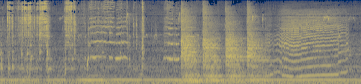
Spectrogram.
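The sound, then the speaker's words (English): A heavy solid oak door wrapped in iron is wrenched loose and pried off: long, wavering creaks and groans that bend in pitch, broken by harsh scraping bursts and cracks, with a low steady hum underneath. “Hey, help me get this door off.”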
